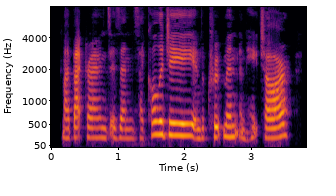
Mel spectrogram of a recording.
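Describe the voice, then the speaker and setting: A woman with a Scottish accent at a medium pitch and moderate pace, her intonation fairly even, in a dry, close sound with no echo. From Scotland. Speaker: career and mindset coach. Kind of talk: interview.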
